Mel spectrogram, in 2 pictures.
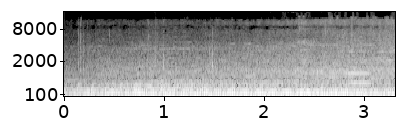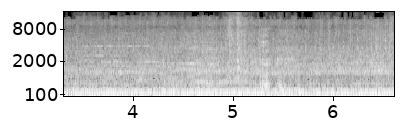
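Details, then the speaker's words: Crown Victoria V8 with straight-pipe exhaust idles with a deep, loud rumble and faint, uneven ticking from leaking exhaust flanges on both sides. "I may keep the system and just button up those those exhaust leaks cuz it sounds horrible guys like the leaks you can hear it ticking on both sides"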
